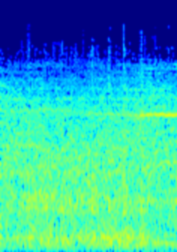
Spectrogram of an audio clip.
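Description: Steady crowd noise in a football stadium, heard through an old television broadcast.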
